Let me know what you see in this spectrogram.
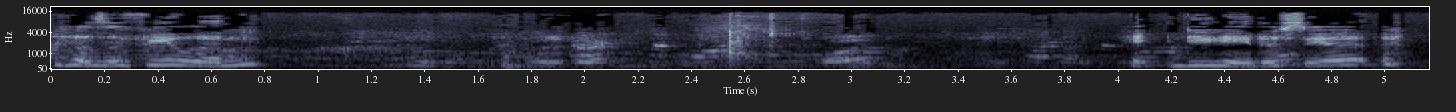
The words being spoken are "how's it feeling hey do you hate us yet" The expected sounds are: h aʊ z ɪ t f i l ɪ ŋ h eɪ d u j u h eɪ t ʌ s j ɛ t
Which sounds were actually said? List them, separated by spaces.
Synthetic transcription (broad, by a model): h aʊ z ɪ t f i l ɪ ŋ h eɪ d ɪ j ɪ h eɪ t ʌ s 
